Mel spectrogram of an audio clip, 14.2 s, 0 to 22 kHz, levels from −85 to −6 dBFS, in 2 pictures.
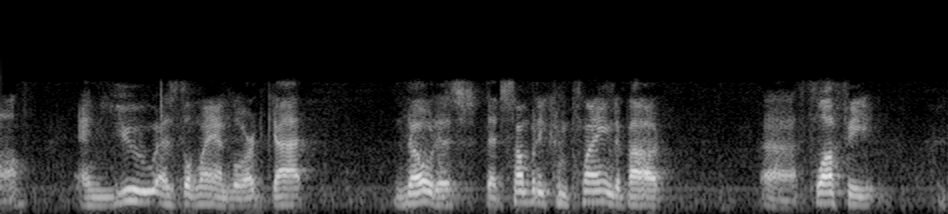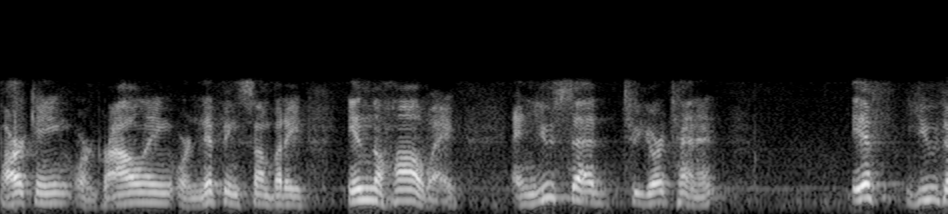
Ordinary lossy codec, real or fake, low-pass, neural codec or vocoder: Opus, 32 kbps; fake; 5.4 kHz; vocoder, 44.1 kHz, 128 mel bands, Pupu-Vocoder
